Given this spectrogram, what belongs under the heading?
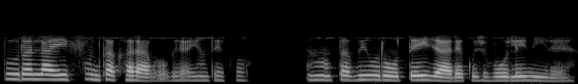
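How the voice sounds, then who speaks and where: A woman's voice: medium pitch, steady tone, unhurried, gravelly, no echo. Chatty woman on a tinny dry line. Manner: laughs often, chatty and playful. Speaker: psychic reader. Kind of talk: relaying messages in a reading.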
